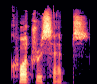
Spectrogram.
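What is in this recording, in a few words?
"quadriceps", English, British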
